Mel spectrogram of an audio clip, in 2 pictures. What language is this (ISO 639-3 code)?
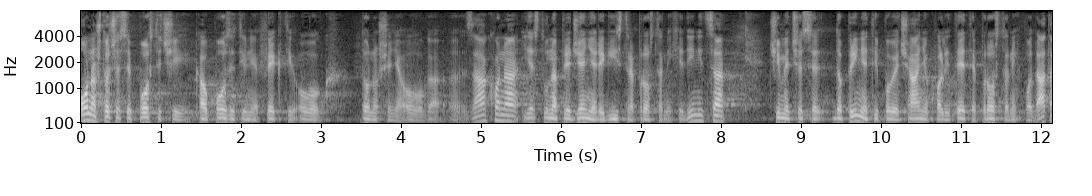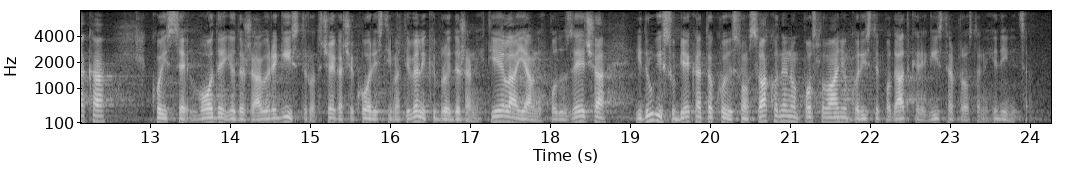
hrv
